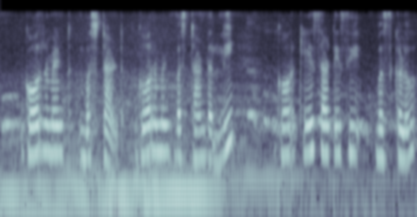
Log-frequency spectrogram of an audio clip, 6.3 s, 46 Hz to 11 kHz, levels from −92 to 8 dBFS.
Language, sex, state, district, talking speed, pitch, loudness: Kannada, female, Karnataka, Shimoga, 105 wpm, 205 Hz, -18 LUFS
